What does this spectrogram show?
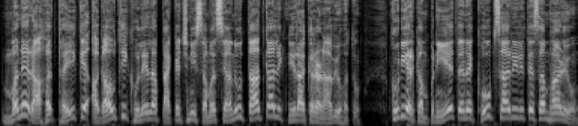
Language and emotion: Gujarati, happy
